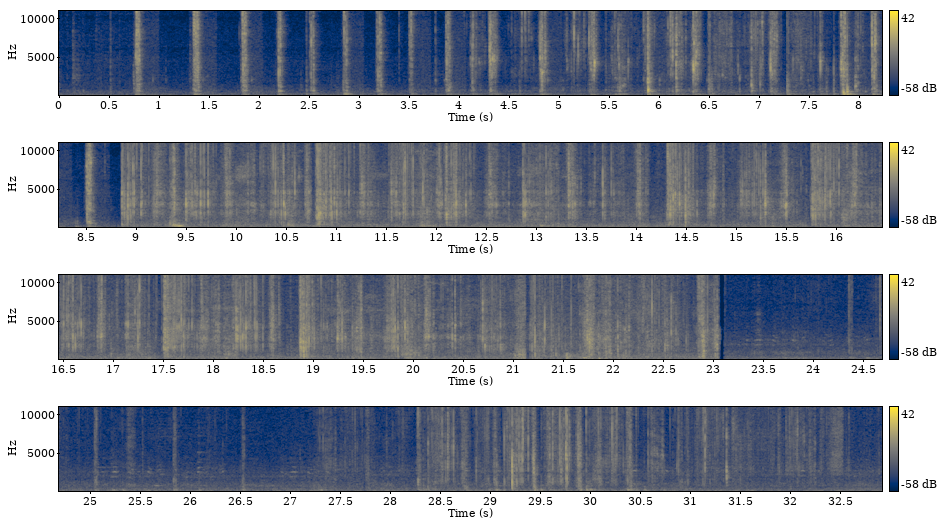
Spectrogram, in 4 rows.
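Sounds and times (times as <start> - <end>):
slime crackling when squeezed: 8.9 - 23.1.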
